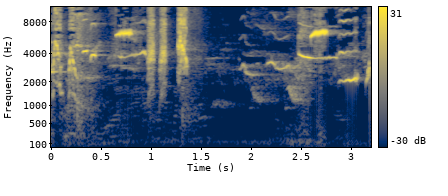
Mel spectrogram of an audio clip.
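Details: Oriental magpie-robin song with coarse fillers, used to rile and train other magpie-robins; harsh rasping bursts and chips, a short gap, then clear high whistled notes and slurs.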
